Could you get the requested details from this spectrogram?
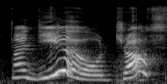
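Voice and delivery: slow, loud mock endearment; crying out. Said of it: "and Sponge cried".

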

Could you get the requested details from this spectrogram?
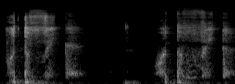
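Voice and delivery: hushed, breathy muttering; whispered confusion. Real, not acted. Lost in the kitchen looking for the oven, whispered. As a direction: whisper it to yourself, baffled.

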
